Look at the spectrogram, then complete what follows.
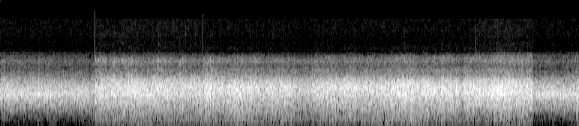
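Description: Storm wind and rough sea: a steady rush of noise. At first it is seawater from a storm surge washing across a jetty deck; about a second in it changes abruptly to a louder rush of wind and surf in the open.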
